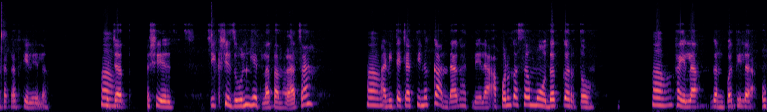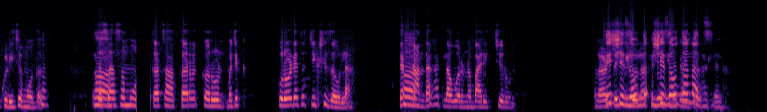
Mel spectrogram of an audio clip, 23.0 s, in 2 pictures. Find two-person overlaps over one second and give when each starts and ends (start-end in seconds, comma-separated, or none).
20.6-22.1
